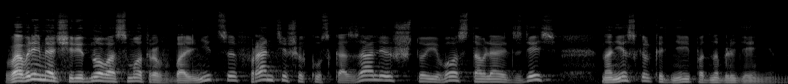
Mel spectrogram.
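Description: A man narrating a Soviet radio drama in a measured, dramatic storytelling manner. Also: mid-range voice, sing-song, a bit bright.

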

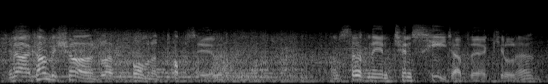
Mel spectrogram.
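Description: An actor playing a wry, philosophical research scientist who teases and muses in 1950s film style. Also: male voice, a little high, big pitch swings, fast talker. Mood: wry, musing. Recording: muffled noisy 1950s film soundtrack.

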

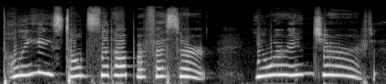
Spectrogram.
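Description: A woman voicing a calm, caring teenage girl held prisoner in a story, soft-spoken and gently firm. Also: very high-pitched, slow pace, no echo, voice pushed up. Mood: gentle, firm.

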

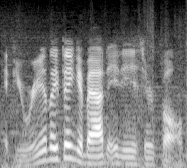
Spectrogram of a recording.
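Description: A man's voice: mid-range voice, big pitch swings, quick pace, pushed and bright, muffled recording, soft background music. A man with a nasal, congested voice rambling and swearing while he commentates his game playthrough. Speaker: gamer commentator. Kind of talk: casual let's play commentary.

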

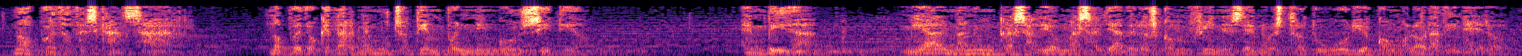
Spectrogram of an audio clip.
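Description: A tormented old-world ghost in a radio play, with an extremely low voice. He laments solemnly and stretches words for weight, full of remorse. The sound is dull, with prominent music behind. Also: creaky, exaggerated voice. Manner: solemn, lamenting, drawn-out emphatic delivery. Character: tormented ghost of a dead miserly businessman, remorseful. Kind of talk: radio drama acting. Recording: dull muffled recording under loud music.

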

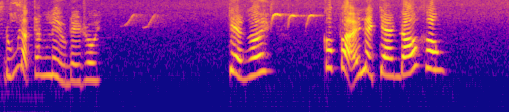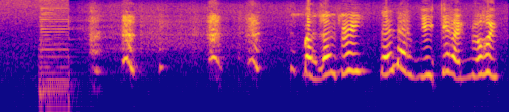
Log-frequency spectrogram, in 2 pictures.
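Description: A woman's voice: very high voice, moderate pace. A woman voicing an anxious, devoted young fairy-tale heroine in a cartoon, earnest and plaintive. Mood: tearful, pleading.

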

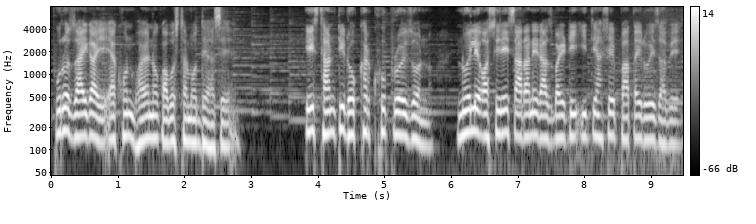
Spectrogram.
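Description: A man with a slightly raised pitch narrates a travel vlog in a steady, descriptive voice-over. Soft background music sits faintly underneath his scripted reading. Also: normal speed.

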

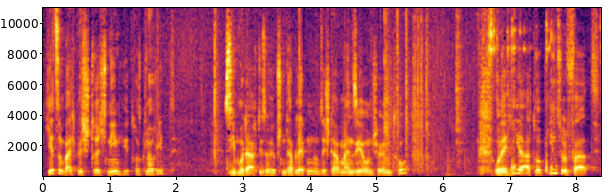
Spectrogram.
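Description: An actor playing a suave Italian doctor who talks of poisons with polite, sardonic relish in a radio play. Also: male voice, a little high, sing-song, fairly quick, vocal fry, a bit bright, heavily acted. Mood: morbidly amused. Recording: hissy old radio play recording.

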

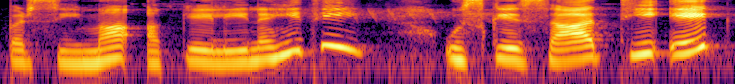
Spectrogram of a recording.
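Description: A woman's voice: medium pitch, very animated, slow pace, a bit bright. A woman narrator reading a scripted family story.

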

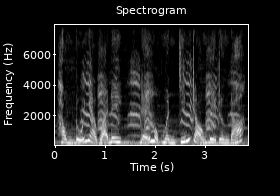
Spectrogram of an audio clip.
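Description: A woman's voice: on the high side, lively intonation, measured pace. A woman reading scripted fairy-tale narration for a cartoon. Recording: music behind the voice. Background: music.

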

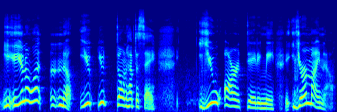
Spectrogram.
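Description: A woman playing a possessive, brash but secretly smitten bully girl in an audio roleplay, speaking straight to the listener in a bossy, halting way. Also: fairly high pitch, very animated, heavily acted. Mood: possessive, flustered. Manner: bossy, taunting, flustered halting delivery.

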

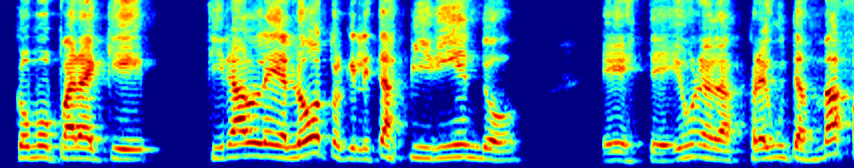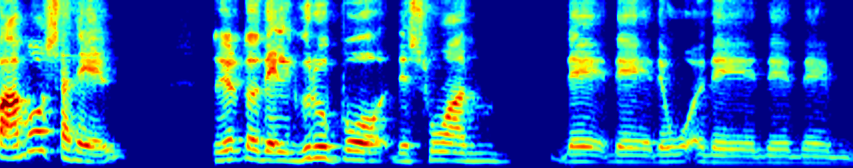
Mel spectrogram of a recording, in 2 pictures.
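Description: A man's voice: high voice, fairly bright tone. A man in his forties with an Argentine Spanish accent gives an informal lecture to camera, emphatic and full of rhetorical questions. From Córdoba, Argentina. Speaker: negotiation expert and instructor. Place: indoor room, seated at a desk.

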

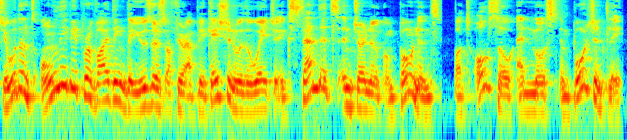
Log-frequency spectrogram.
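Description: A man narrating a scripted programming tutorial, explaining code step by step in a measured way. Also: mid-range voice.

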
